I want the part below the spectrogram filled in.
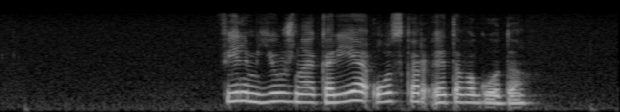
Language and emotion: Russian, neutral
